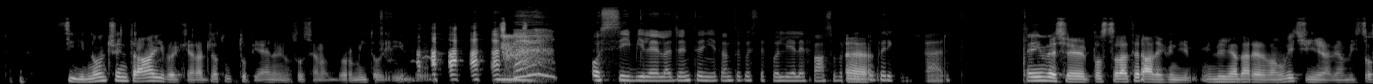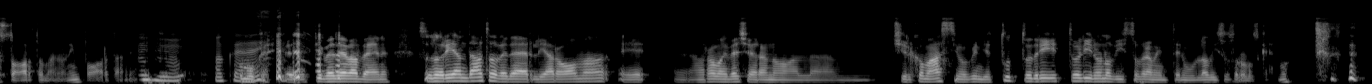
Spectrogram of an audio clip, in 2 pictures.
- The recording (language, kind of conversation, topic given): Italian, podcast, Qual è stato il primo concerto a cui sei andato?
- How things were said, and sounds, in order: tapping; laugh; chuckle; laugh; giggle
